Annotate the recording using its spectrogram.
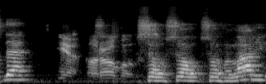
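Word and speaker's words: Ouroboros: Is that how you pronounce that? Yeah, Orobos.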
